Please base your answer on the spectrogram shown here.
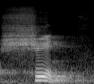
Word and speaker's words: shin: is called sin now shin if we give three nukta on sin it will be pronounced as shin now swat this is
